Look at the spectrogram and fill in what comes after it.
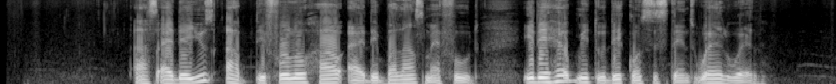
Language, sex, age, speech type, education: Nigerian Pidgin, male, 30-45, spontaneous, tertiary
